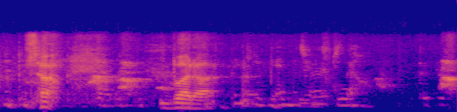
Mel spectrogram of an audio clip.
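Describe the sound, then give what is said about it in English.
A dog barks and yips in a few short, sharp bursts, mixed in with a person talking steadily over it. “And that's just a dog, guys.”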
